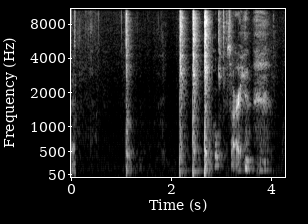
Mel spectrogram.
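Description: Sharp knocks and clicks of a mannequin head being fitted onto a metal tripod head stand: one about a second in, then three in quick succession about two seconds in.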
